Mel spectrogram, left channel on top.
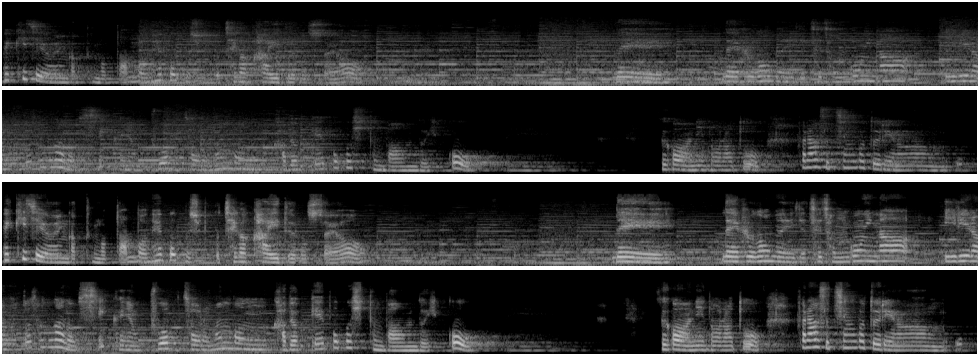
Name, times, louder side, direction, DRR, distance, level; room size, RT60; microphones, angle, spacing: voice 1, 0.0-3.7 6.1-6.7 7.2-9.1 9.4-14.5 16.3-19.2, right 6 dB, 75° right, 14 dB, 0.4 m, -27 dB
sound 1, 1.3-12.9, left 1 dB, 85° left, 1.2 m, -35 dB
voice 2, 3.8-6.6 7.0-7.6 11.1-11.6 14.7-15.4, equal, 10° left, -2 dB, 1.5 m, -43 dB
8.4 x 6.1 x 5.2 m, 1.4 s
head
